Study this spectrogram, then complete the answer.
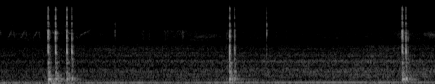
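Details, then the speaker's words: Bosch idle air control valve from a Porsche 944, bench-tested with alligator clips: sharp clicks as the valve snaps open and closed each time power is applied; actuator moves freely, normal. "it'll open and close so that's how you test them you can even do it while it's on the car"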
